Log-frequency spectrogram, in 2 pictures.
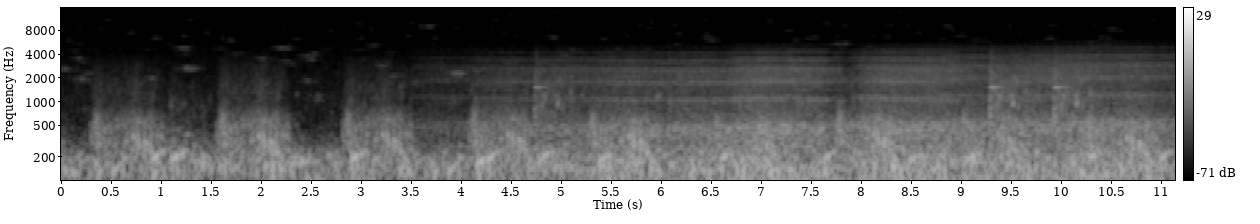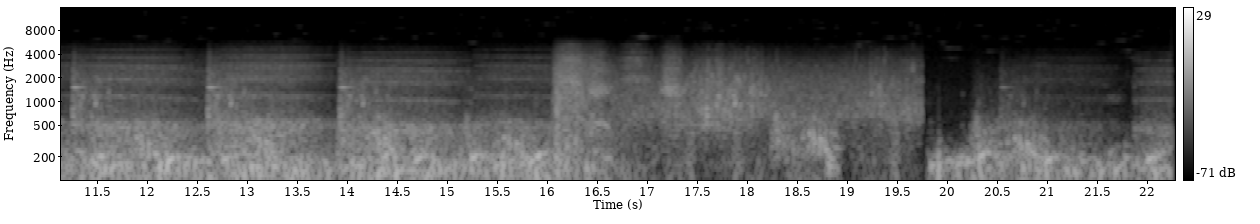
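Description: Water churns and rumbles deep underwater.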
